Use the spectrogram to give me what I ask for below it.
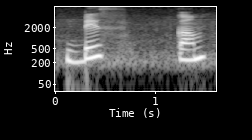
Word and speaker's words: discomfort: Here discomfort. So dis is unstressed, come is stressed, and fort is unstressed.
